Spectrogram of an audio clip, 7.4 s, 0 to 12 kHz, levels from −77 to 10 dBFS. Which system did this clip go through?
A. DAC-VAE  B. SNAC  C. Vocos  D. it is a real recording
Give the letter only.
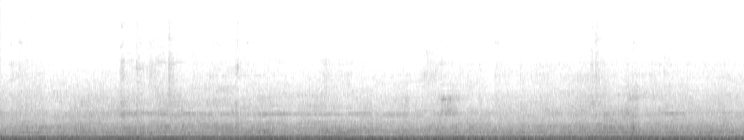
B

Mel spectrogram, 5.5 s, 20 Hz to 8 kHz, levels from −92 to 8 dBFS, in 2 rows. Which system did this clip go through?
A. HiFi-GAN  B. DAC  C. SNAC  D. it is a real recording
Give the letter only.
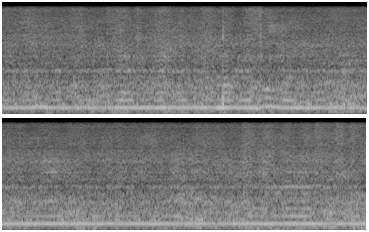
C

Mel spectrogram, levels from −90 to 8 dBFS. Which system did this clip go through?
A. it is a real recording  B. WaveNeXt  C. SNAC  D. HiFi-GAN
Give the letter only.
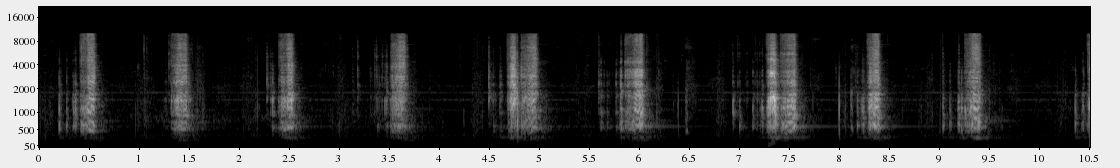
A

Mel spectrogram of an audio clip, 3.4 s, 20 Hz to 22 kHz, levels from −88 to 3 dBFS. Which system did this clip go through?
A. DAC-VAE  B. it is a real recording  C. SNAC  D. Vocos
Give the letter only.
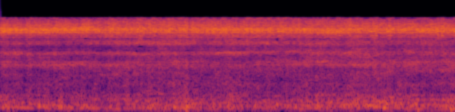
C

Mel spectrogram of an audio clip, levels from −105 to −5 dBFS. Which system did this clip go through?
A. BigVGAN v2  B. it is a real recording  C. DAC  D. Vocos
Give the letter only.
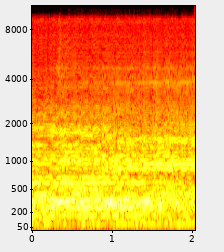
A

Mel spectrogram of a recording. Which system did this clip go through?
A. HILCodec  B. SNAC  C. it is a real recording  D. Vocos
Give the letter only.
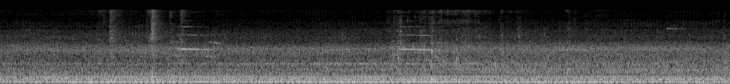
C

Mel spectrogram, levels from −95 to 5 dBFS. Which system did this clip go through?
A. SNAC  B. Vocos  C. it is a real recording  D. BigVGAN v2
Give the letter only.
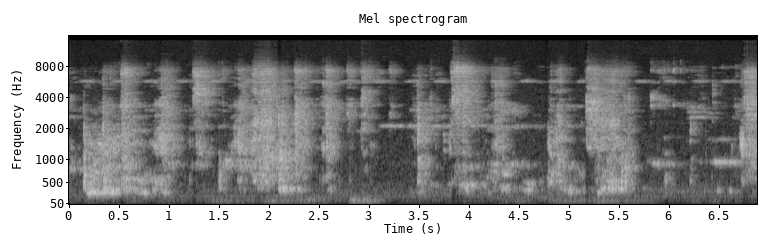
C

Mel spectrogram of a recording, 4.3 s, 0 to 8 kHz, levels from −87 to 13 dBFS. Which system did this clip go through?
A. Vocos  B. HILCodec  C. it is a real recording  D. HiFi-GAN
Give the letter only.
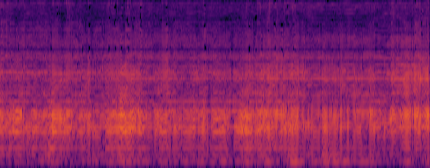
D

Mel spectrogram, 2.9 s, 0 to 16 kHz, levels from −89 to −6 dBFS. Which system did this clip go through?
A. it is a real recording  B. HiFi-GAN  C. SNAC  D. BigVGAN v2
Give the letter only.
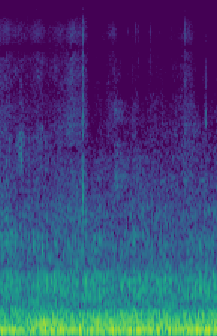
A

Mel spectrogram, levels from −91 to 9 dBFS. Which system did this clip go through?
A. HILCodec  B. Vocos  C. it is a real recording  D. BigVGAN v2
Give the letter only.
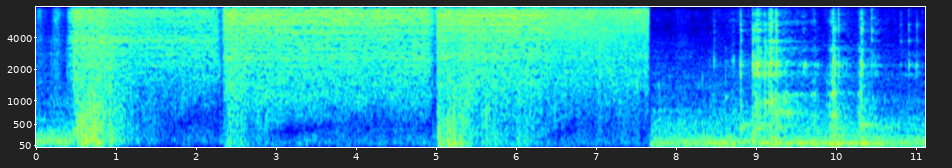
C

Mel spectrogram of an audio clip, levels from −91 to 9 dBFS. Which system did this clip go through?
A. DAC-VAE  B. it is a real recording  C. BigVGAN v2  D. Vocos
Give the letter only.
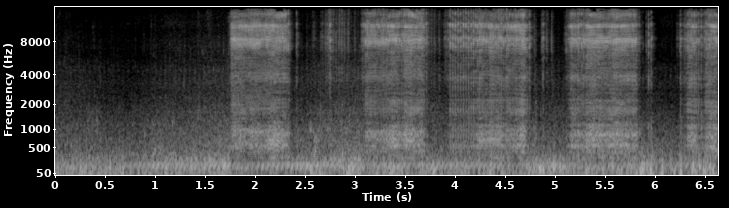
B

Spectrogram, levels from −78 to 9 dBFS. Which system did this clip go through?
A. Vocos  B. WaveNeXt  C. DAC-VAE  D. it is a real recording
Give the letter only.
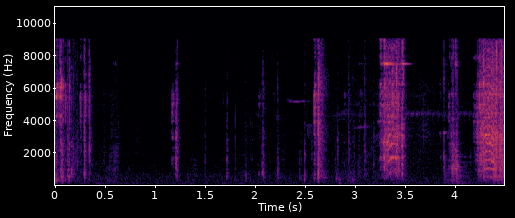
D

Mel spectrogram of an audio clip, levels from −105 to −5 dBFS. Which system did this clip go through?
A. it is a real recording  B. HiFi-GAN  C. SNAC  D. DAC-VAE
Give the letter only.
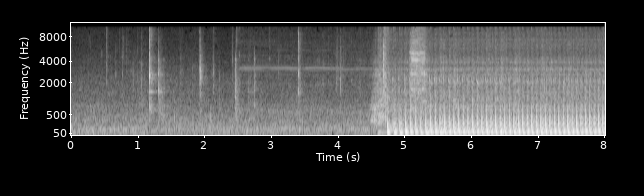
A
